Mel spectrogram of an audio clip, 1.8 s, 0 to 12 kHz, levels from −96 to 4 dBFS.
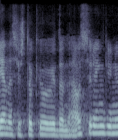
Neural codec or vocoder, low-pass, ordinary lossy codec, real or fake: none; 10.8 kHz; AAC, 32 kbps; real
